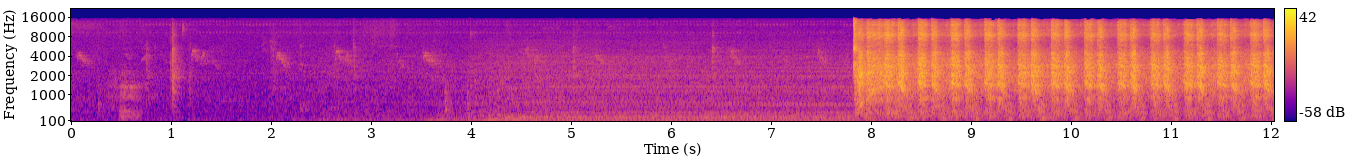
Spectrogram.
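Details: Suzuki LT-R 450 quad, quiet hum then steady cranking about three turns a second that never fires; very weak, intermittent spark on a swapped plug, rusted coil ground post; CDI later judged faulty and replaced.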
